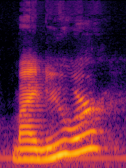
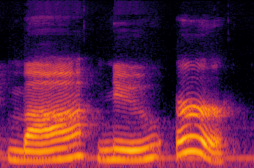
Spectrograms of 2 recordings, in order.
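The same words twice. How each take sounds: First: "Manure" said as "my-noo-er" with a rising end; variant pronunciation. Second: "manure" said slowly as "mah-noo-er", falling at the end; correct pronunciation. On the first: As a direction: try "manure" with a "my" start. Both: Shown as a demonstration. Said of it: "That's how I'm supposed to say it".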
